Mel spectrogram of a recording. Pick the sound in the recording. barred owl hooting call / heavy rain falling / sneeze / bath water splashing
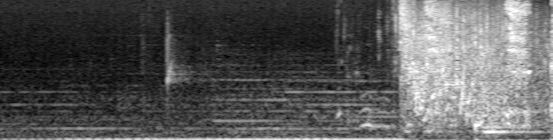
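bath water splashing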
